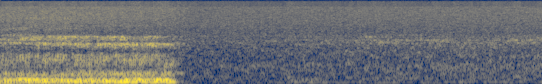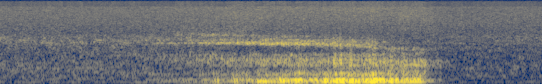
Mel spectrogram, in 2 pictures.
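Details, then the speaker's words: Aspen, a dog napping, snoring loudly: two deep, rumbling snoring breaths about four seconds apart. "You're snoring kind of loud. I'm trying to watch something, baby."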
